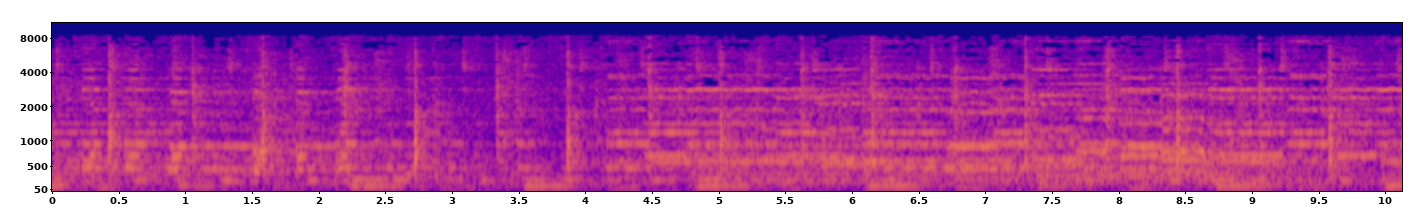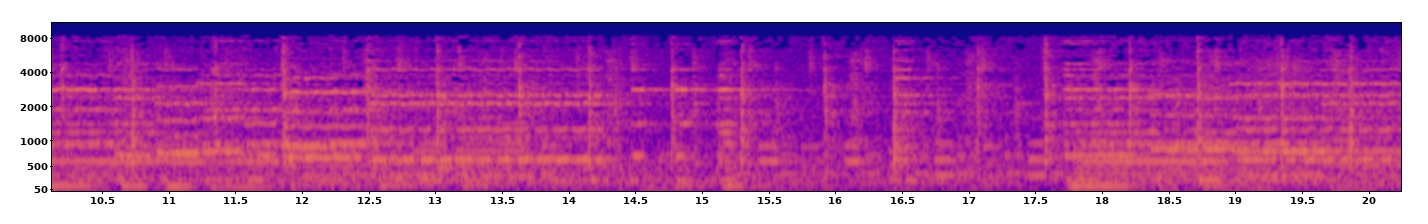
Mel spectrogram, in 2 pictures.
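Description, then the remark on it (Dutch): A pendulum clock chimes loudly and continuously, ringing out a bright, bell-like melody over a steady, low rhythmic pulse for the whole stretch, with no voices. “gaat keihard hoor, die klok. Harder dan het orgel.”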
